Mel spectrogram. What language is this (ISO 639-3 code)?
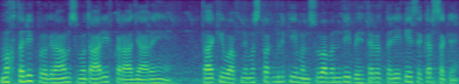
urd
